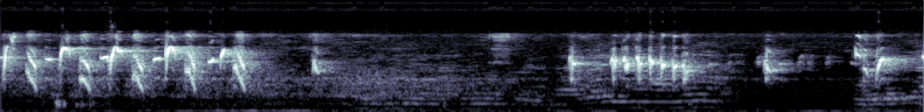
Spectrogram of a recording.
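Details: Sooty-headed bulbul singing as a lure for other bulbuls: a rush of quick descending chirps, a quiet gap, then further chirpy bursts with harsher squawk-like notes.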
